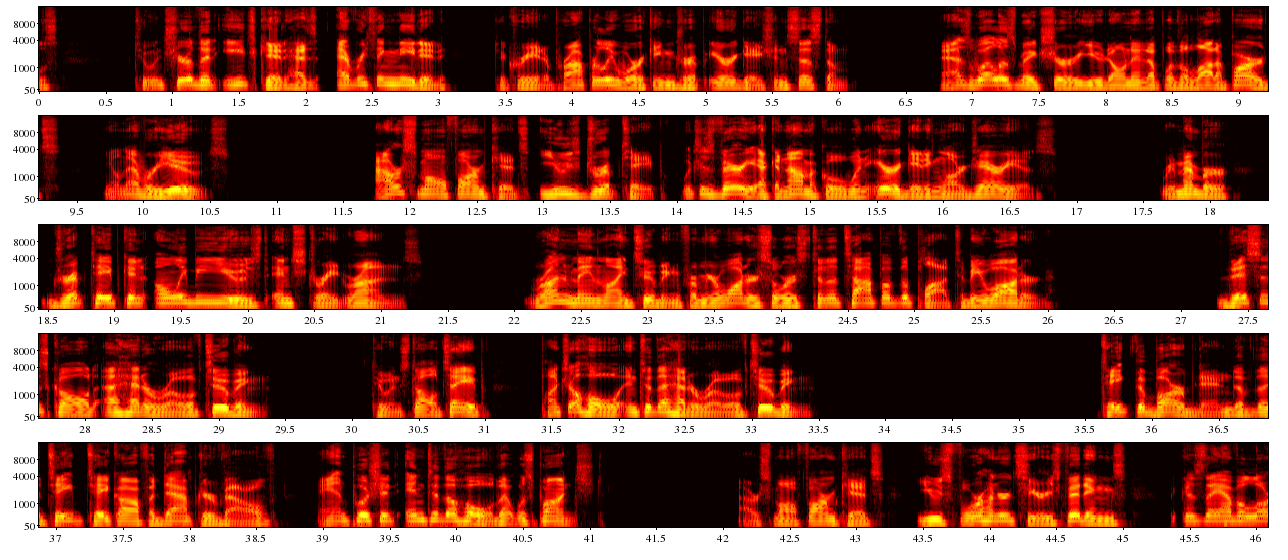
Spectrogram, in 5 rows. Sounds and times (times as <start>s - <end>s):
Speech: 0.0s - 6.2s, 6.8s - 10.7s, 11.7s - 16.9s, 17.6s - 21.4s, 22.1s - 26.1s, 27.3s - 29.4s, 30.1s - 33.6s, 35.6s - 41.2s, 42.1s - 46.0s.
